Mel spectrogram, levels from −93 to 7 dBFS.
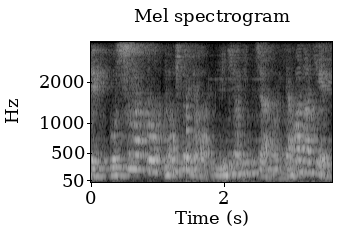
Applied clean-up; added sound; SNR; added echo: neural separator model SepFormer DNS4.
